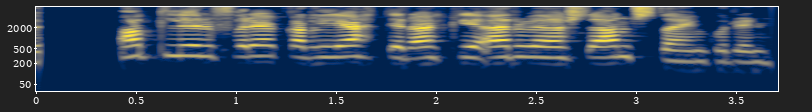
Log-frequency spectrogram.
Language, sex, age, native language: Icelandic, male, 11, Icelandic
